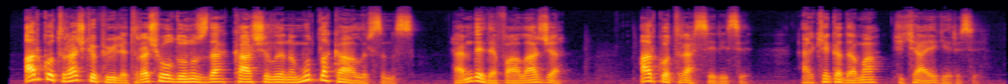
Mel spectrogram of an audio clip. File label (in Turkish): reklam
